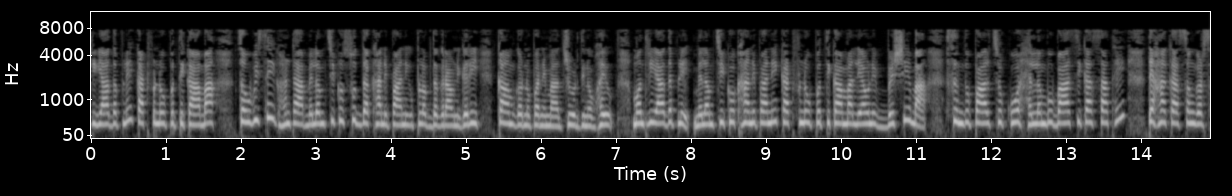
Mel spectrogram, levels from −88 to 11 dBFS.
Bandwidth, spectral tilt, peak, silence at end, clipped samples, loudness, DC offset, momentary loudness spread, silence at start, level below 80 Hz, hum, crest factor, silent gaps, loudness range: 8 kHz; -3.5 dB/octave; -4 dBFS; 0 s; under 0.1%; -20 LUFS; under 0.1%; 4 LU; 0 s; -62 dBFS; none; 16 dB; none; 1 LU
